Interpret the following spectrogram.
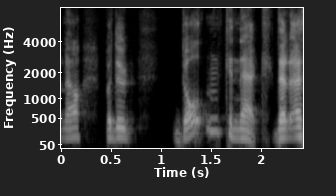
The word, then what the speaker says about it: Knecht: I know I'm going a little guard heavy right now, but dude, Dalton Knecht. Did I say it right? Knecht? Yep. Knecht.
